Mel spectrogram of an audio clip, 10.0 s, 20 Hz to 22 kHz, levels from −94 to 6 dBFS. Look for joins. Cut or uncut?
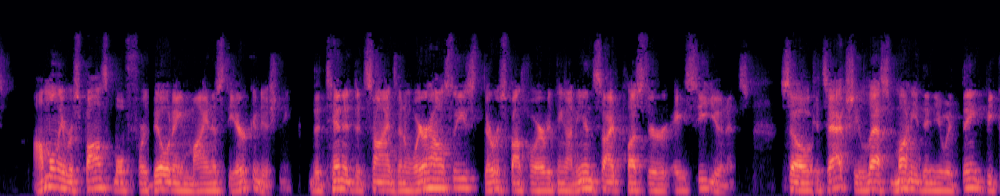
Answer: cut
